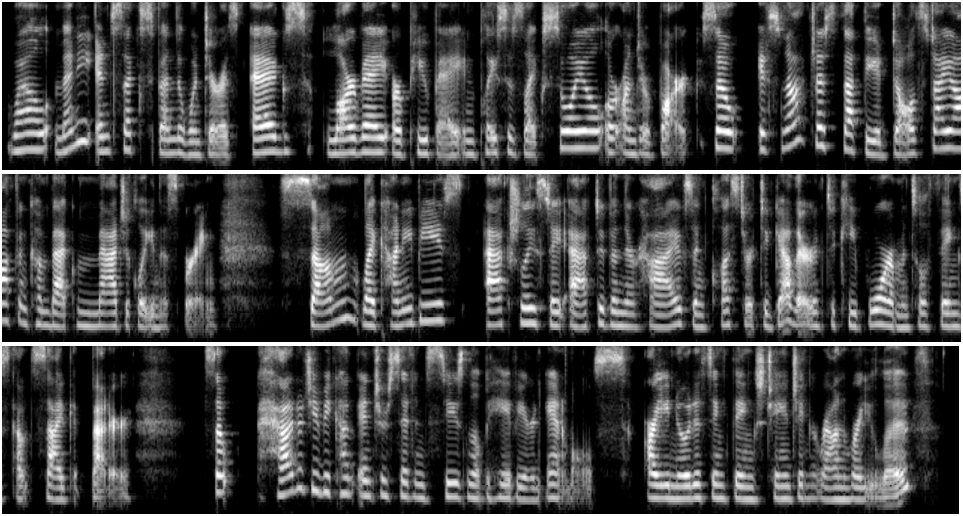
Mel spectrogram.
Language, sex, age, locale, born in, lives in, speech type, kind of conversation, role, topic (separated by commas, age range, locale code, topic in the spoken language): English, female, 25-29, en-US, United States, United States, read, expert-assistant, expert, How do seasons influence animal migration and behavior?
